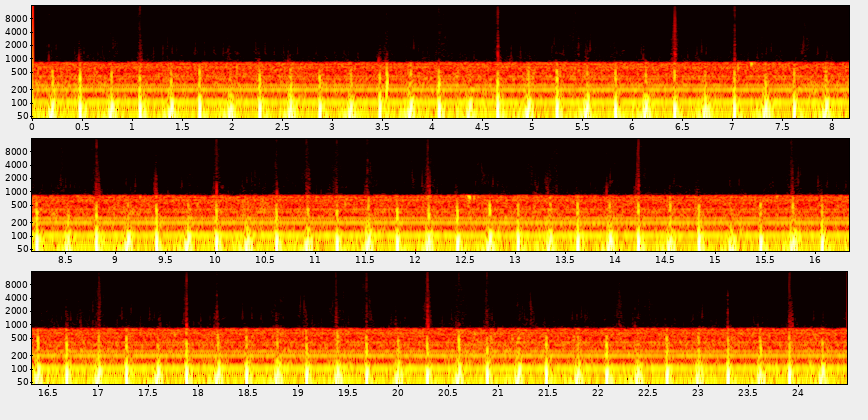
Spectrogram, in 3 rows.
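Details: Own heart sounds recorded after eating: regular low heart thumps at about 100 beats a minute over a steady low hum; sound quality enhanced.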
